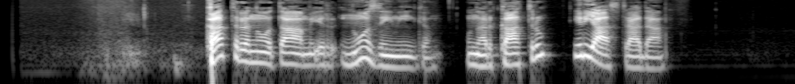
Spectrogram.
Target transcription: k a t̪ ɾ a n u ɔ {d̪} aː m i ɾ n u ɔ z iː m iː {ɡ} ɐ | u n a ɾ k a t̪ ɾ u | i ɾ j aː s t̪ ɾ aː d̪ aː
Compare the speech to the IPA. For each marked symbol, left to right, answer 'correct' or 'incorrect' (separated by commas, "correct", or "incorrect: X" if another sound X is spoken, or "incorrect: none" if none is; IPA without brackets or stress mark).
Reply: incorrect: t̪, correct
